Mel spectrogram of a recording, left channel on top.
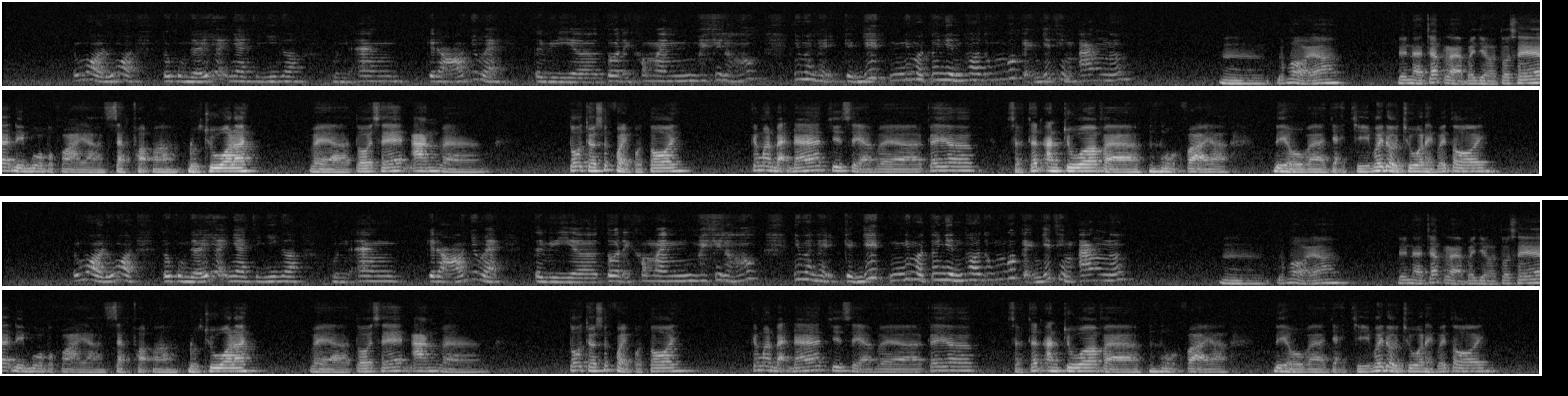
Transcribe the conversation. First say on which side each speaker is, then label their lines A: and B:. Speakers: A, on the right (about 30°); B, on the left (about 20°).
A: đúng rồi đúng rồi tôi cũng thấy vậy nha chị Nhi là mình ăn cái đó nhưng mà tại vì ờ, tôi lại không ăn <laughs> mấy cái đó nhưng mà lại cảm giác nhưng mà tôi nhìn thôi tôi cũng có cảm giác thèm ăn nữa
B: ừ, đúng rồi á nên là chắc là bây giờ tôi sẽ đi mua một vài à, sản phẩm à, đồ chua đây về à, tôi sẽ ăn và tốt cho sức khỏe của tôi Cảm ơn bạn đã chia sẻ về à, cái ờ, sở thích ăn chua và <laughs> một vài ờ, điều và giải trí với đồ chua này với tôi.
